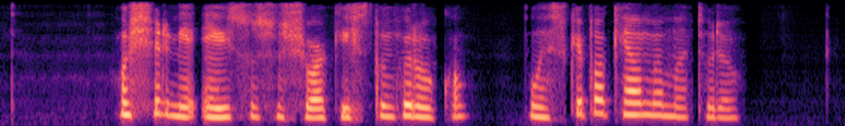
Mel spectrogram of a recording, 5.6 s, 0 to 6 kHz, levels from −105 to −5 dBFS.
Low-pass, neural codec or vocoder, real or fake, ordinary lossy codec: 5.4 kHz; autoencoder, 44.1 kHz, a latent of 192 numbers a frame, MeloTTS; fake; AAC, 32 kbps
